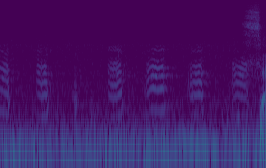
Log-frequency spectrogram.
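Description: Faint, short squeaks from a litter of nine-day-old French Bulldog puppies, repeating about three times a second.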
